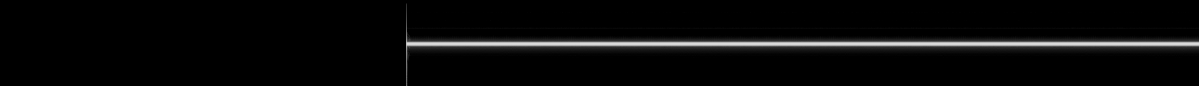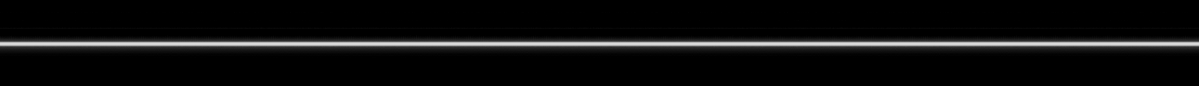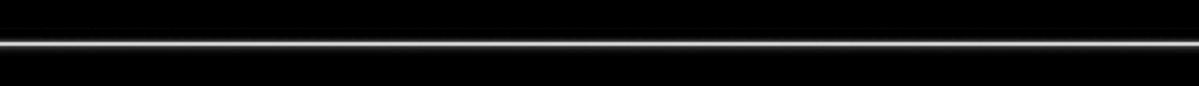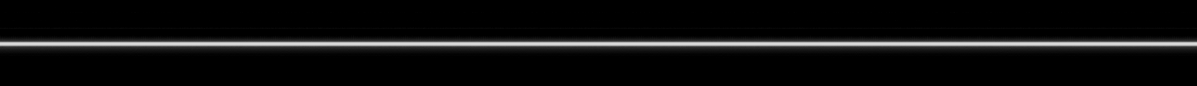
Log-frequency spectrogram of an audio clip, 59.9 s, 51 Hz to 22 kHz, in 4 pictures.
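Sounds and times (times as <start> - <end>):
sine-wave test tone: 5.1 - 59.9.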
